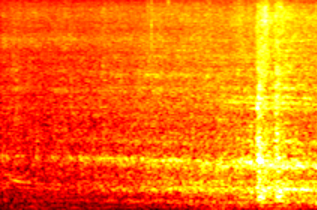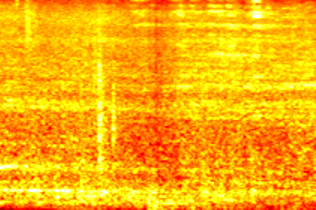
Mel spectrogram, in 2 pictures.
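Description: Electric multiple-unit suburban train approaching and running into the platform, growing steadily louder over the first three seconds or so. From then on the passing coaches give a steady running hum, with wheels clacking over the rail joints.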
